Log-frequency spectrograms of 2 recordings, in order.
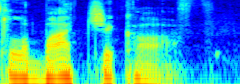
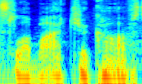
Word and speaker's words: Slobodchikoff: Actually, Judy told me before the show this morning, she said, it's Slobodchikov. And this guy's been on before, and apparently the first time, I didn't pronounce it exactly right.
